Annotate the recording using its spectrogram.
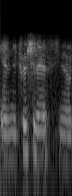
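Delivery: ordinary talk, nothing marked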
